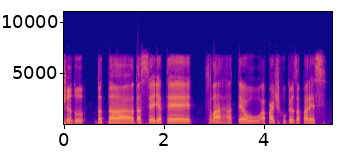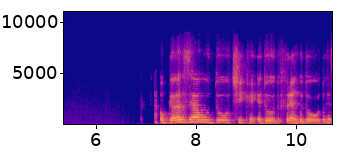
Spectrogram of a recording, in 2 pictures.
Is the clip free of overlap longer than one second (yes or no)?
yes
